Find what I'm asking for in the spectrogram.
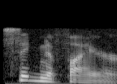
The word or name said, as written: signifier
